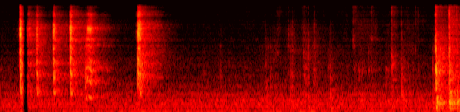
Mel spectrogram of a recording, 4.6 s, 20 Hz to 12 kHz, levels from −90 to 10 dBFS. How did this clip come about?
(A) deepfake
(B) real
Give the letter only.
A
